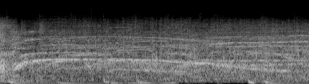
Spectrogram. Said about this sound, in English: These women would scream for anything. Just say toenail. Toenail. See?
